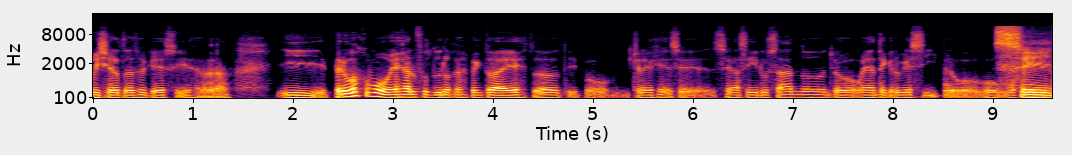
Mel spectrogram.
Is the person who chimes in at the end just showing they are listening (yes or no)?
no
